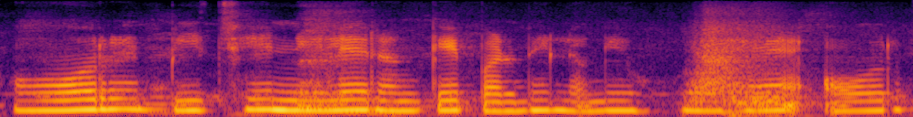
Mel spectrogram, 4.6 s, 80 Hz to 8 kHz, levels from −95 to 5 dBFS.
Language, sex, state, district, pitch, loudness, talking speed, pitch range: Hindi, male, Delhi, New Delhi, 200 Hz, -15 LUFS, 130 wpm, 195-210 Hz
